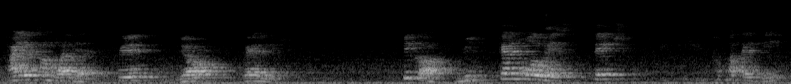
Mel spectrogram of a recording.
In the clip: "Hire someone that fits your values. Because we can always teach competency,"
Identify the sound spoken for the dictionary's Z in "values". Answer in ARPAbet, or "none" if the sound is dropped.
none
